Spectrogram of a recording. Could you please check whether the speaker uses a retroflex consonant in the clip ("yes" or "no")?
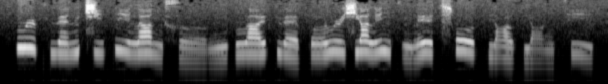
yes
